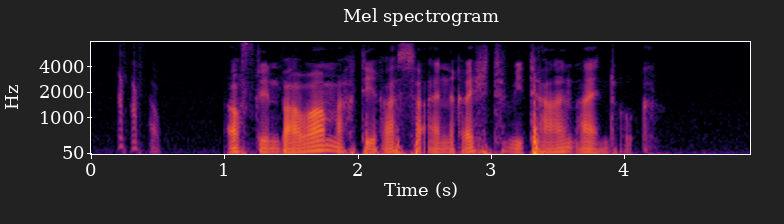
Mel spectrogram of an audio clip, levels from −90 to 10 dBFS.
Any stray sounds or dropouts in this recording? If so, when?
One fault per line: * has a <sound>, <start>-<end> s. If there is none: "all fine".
* has a chirp, 0.2-0.6 s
